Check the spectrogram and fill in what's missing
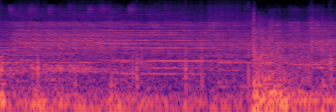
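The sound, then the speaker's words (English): Fireworks explode in a dense, continuous barrage, with a rumbling crackle punctuated by several sharp bangs and a louder burst near the end. No one speaks. “Oh, interior fireworks.”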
